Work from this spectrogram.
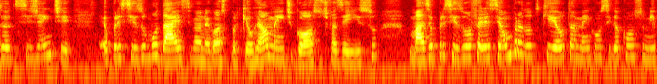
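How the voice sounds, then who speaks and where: A woman with a Brazilian accent telling a personal story as an interview guest, in an emphatic and deliberate way. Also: a little high. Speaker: podcast guest, food business founder. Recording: clear background noise, room ambience.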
